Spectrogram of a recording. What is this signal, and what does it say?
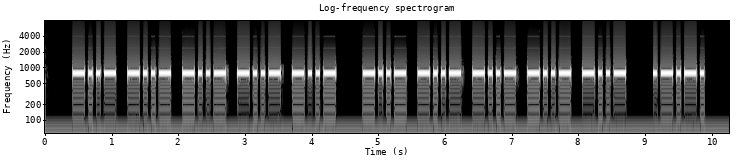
Morse code, heard as a keyed tone, about 20 wpm, 800 Hz. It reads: XXXXX XXXXX <AR>
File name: CW gyakorlas x 17 baud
